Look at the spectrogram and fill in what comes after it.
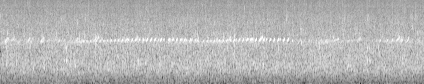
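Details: Kajika frog calling in a clear mountain stream: a high, bird-like whistled trill of rapid repeated notes on an even pitch, lasting about four seconds, over a steady rush of flowing water.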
